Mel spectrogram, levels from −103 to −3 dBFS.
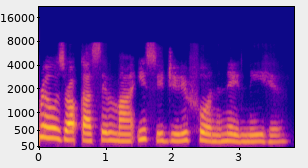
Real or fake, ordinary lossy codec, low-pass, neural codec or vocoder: fake; none; none; codec, 16 kHz, 0.5 kbps, X-Codec, WavLM features, trained on Multilingual LibriSpeech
